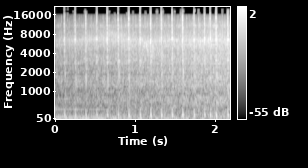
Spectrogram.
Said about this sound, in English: The humming song of next door's lawnmower draws the children's attention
